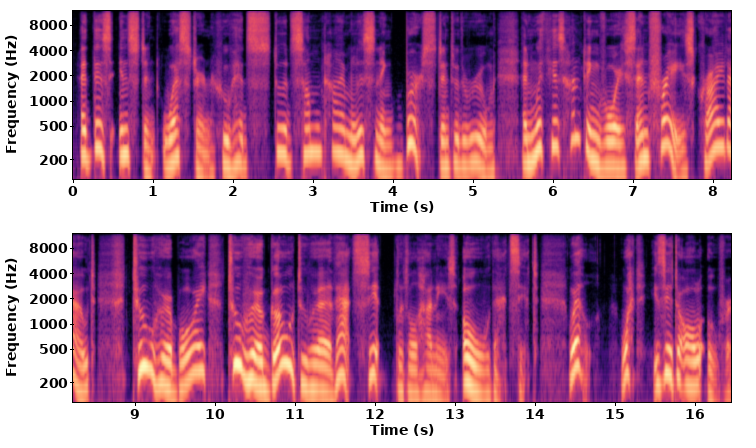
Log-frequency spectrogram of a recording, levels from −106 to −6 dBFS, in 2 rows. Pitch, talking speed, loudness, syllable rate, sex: 195 Hz, 155 wpm, -20 LUFS, 4.0 syllables/s, female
